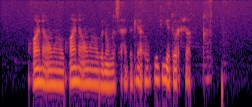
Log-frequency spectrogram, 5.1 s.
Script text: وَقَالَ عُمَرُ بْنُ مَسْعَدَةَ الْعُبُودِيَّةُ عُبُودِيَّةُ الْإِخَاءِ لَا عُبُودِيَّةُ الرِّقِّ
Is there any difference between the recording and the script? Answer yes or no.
yes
